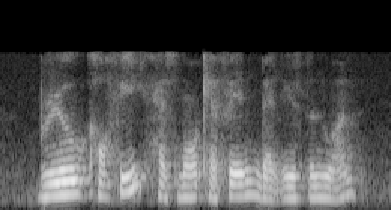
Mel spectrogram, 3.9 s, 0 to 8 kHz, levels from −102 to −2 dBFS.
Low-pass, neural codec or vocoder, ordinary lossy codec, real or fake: 7.2 kHz; codec, 16 kHz, 4 kbps, X-Codec, WavLM features, trained on Multilingual LibriSpeech; AAC, 16 kbps; fake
